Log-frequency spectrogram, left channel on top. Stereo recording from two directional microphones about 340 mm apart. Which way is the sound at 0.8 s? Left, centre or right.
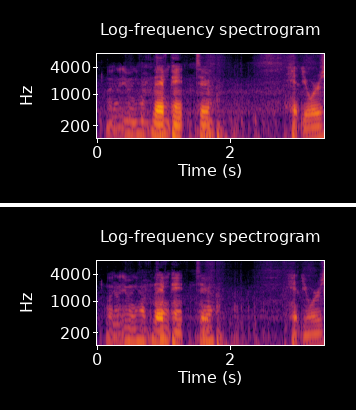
Centre.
